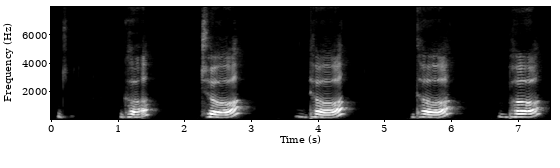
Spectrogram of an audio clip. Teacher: चौथे वर्ण के उच्चारण के अंत में ह की ध्वनि उच्चारित की जाती है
